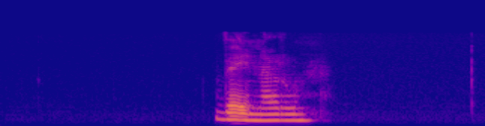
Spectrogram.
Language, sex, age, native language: Icelandic, female, 9, Icelandic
